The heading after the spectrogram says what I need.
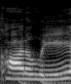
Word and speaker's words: Caudalie: They are from the brand Caudalie, I believe is how you pronounce it.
